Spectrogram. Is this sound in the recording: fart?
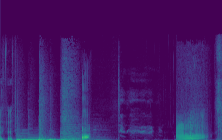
yes

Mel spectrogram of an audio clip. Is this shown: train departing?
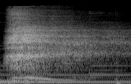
no

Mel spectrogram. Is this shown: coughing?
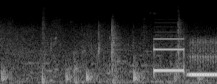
no

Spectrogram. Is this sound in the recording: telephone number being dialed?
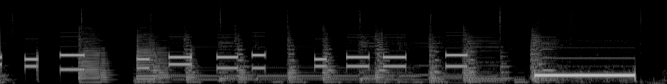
yes

